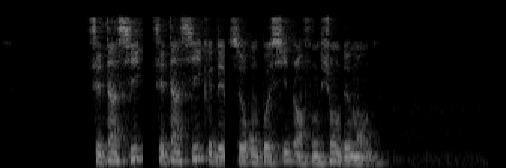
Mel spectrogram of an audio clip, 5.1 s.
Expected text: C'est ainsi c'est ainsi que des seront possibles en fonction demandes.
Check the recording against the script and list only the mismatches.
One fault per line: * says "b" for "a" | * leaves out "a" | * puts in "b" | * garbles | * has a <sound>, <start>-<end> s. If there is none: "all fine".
all fine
